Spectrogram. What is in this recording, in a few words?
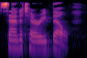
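"sanitary belt", English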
